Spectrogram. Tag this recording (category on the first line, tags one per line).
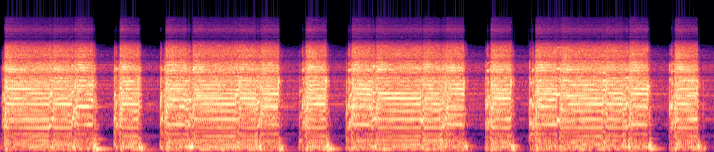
Music > Solo instrument
guitar
metal
rock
